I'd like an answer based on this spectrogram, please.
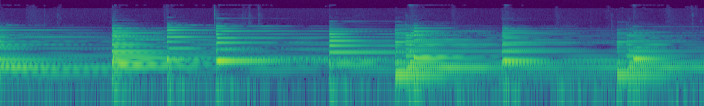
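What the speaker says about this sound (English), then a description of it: "So we hear his theme, but it's not his villain theme. It's just his regular theme." The Vulture's regular theme from the Spider-Man: Homecoming film score plays as slow orchestral chords, each entering with a soft swell and sustaining before the next. Seven or eight warm, gentle entries fall in an unhurried rhythm.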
